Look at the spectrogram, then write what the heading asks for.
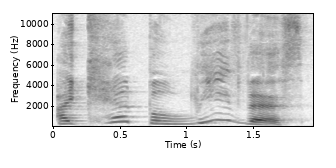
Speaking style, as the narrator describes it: Adam exclaims

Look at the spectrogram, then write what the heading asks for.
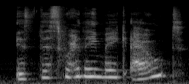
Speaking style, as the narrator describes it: Anoop whispers

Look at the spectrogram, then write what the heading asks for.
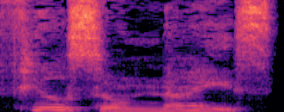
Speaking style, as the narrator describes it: he murmured huskily

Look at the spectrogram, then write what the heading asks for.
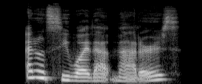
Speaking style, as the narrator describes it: he says evenly

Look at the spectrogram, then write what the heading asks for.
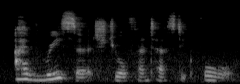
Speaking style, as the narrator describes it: she said coolly

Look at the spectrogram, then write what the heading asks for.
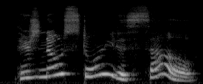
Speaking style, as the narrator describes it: Adam said desperately

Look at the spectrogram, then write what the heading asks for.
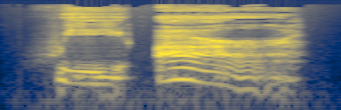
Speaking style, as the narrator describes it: Telesa snaps

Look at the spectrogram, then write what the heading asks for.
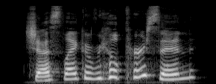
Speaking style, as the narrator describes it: Harry laughed

